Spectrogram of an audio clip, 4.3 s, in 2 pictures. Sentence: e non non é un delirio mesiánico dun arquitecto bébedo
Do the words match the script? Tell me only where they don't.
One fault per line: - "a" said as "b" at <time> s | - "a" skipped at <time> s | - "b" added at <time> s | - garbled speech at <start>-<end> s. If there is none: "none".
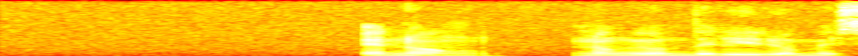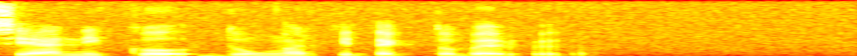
none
